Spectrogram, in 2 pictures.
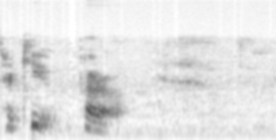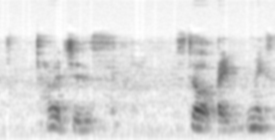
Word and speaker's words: Hercule Poirot: They pronounce it Hercules, which it's similar, but it's the French pronunciation of it. It's Hercule Poirot, which is still, it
